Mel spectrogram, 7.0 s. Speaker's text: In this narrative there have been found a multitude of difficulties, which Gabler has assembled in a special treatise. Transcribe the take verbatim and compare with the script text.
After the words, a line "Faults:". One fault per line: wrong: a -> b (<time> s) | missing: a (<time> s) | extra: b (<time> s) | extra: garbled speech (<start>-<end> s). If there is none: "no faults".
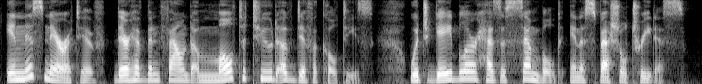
In this narrative there have been found a multitude of difficulties, which Gabler has assembled in a special treatise.
Faults:
no faults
